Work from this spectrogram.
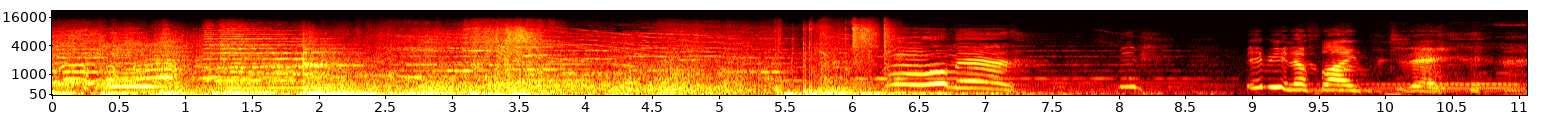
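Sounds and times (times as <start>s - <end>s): orchestral film music: 0.0s - 11.0s.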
